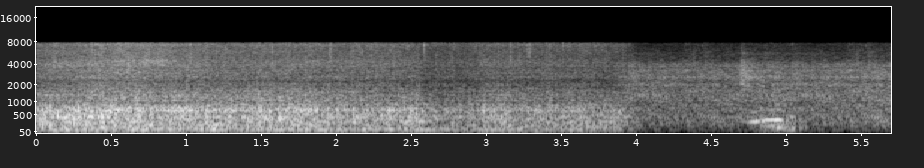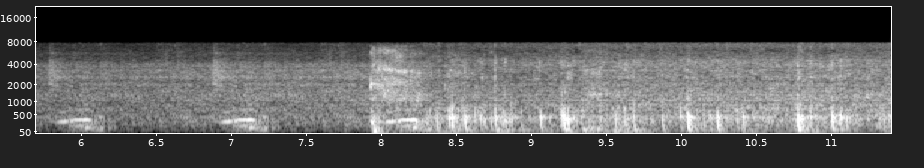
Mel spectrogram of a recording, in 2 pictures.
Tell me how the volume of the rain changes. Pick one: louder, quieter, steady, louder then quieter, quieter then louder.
quieter then louder.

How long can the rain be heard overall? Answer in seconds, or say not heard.
11 s.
